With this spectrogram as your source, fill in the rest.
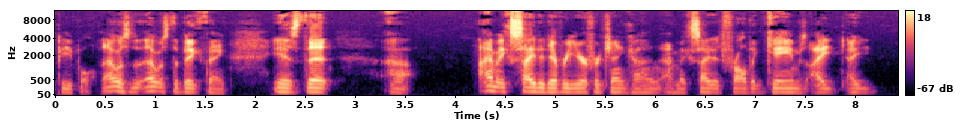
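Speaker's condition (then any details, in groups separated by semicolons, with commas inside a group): Cleft lip and palate; nose still slightly crooked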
